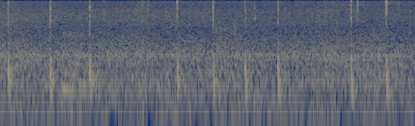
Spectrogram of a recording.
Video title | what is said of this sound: Árboles de Hiroshima II | これったら鈍い音がしまして。うん。これ全く空洞とかそういうものはない状態なんですけど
